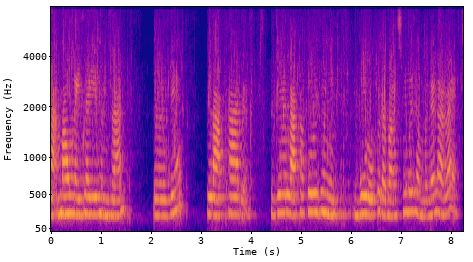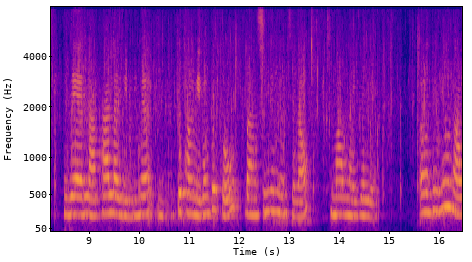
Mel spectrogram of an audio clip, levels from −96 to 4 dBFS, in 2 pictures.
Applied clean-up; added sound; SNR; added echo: neural mask model RNNoise.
